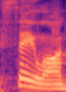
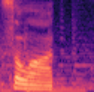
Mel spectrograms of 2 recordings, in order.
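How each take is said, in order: First: The name sounds like the island Ceylon. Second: The name sounds like the word salon. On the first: The speaker calls it right. "we're gonna say Ceylon" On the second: The speaker calls it wrong. "not Salon"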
